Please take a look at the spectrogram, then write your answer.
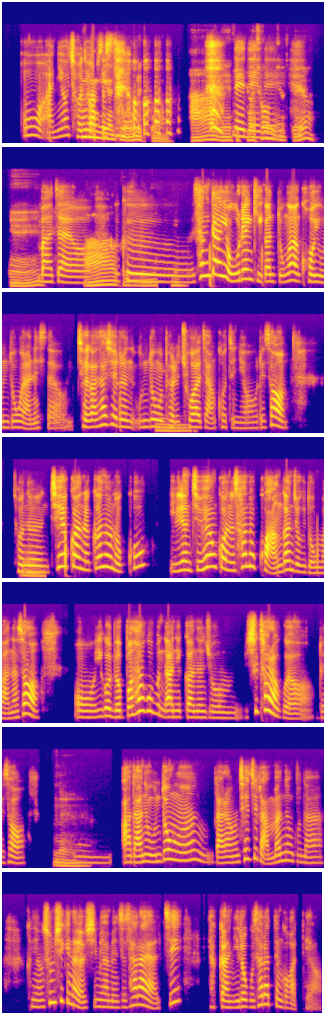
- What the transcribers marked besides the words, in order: tapping; laughing while speaking: "전혀 없었어요"; laugh
- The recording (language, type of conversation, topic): Korean, advice, 어떻게 하면 일관된 습관을 꾸준히 오래 유지할 수 있을까요?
